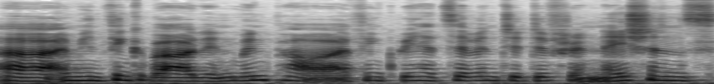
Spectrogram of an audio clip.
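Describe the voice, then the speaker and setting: A fairly low-pitched woman's voice in a German accent, with monotone, flat intonation. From Bavaria, Germany. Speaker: company finance executive. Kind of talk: interview.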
